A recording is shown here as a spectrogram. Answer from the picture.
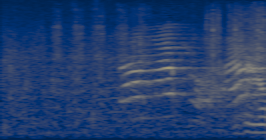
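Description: A young child's high voice calling out briefly about a second in, with a man's speech starting just before the end.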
